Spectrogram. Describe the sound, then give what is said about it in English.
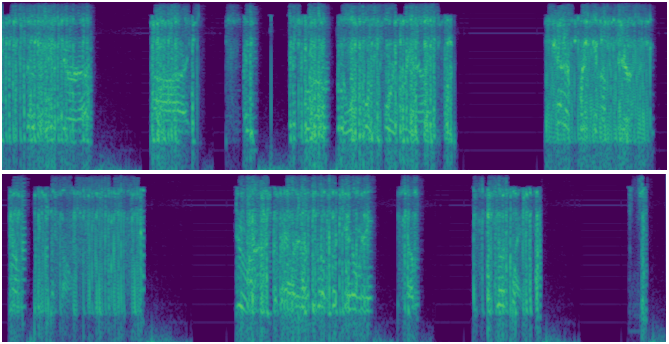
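A two-way radio keys up again and again, sending bursts of thin, band-limited hiss and garbled transmission noise that cut off abruptly, separated by short silent gaps. “If I key up the thing to my radio,”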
